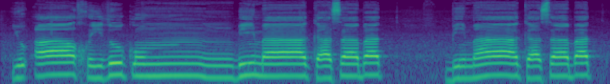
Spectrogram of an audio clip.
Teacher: میم یہاں پہ ساکن اور اس کے بعد آ گیا با تو یہاں پہ ہم اخفا کریں گے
